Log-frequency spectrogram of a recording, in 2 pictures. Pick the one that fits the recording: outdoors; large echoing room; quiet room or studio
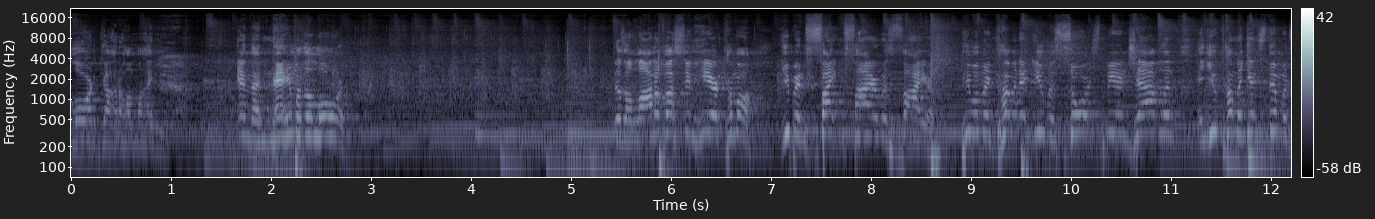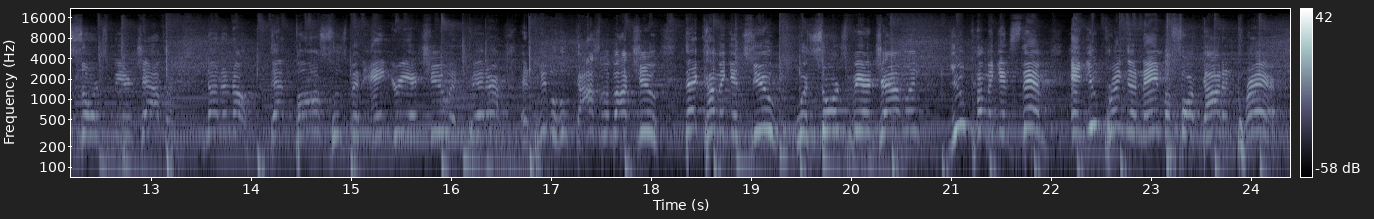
large echoing room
